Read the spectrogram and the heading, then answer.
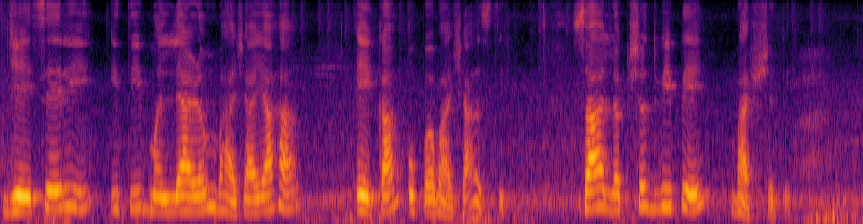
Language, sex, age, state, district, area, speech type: Sanskrit, female, 60+, Maharashtra, Nagpur, urban, read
